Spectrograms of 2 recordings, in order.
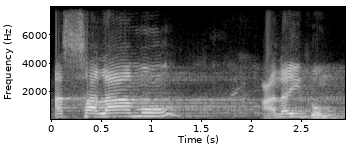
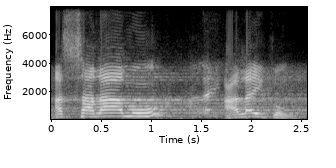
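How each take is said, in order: No difference in how they are said.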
